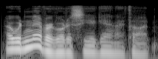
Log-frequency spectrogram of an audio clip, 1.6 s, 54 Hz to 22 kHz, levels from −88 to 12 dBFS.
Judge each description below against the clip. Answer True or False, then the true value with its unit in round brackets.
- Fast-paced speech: True (340 wpm)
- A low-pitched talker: True (120 Hz)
